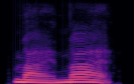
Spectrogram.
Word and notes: 买卖: mǎi mài

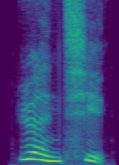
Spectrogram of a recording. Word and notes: 怨气: yuàn qì

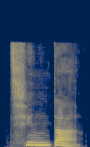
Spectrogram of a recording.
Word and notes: 清淡: qīng dàn

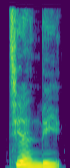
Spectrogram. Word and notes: 建立: jiàn lì

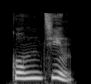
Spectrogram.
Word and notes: 恭敬: gōng jìng

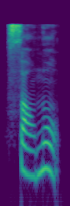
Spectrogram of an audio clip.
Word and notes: 扫墓: sǎo mù

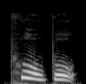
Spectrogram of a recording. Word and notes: 瀑布: pù bù

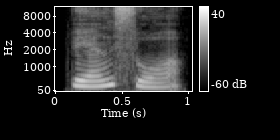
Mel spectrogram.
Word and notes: 连锁: lián suǒ

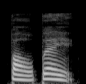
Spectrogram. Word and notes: 宝贝: bǎo bèi

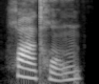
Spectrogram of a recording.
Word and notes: 话筒: huà tǒng

